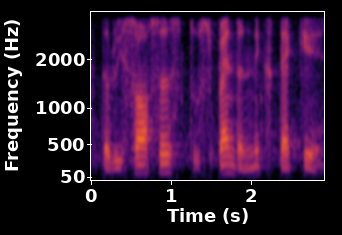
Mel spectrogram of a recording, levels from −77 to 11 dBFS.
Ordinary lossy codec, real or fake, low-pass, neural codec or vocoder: none; real; 3.6 kHz; none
